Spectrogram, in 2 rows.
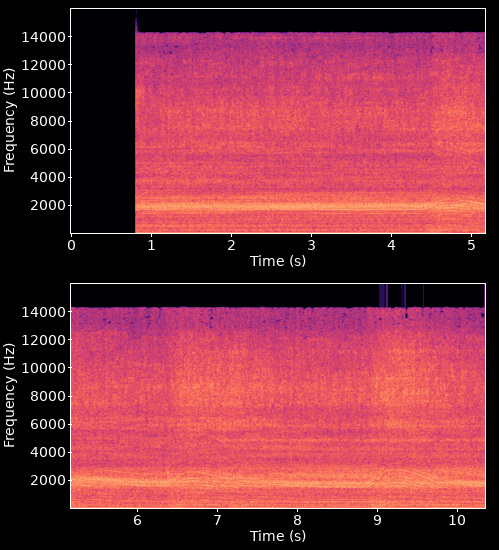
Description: Civic 95 Strange whining noise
